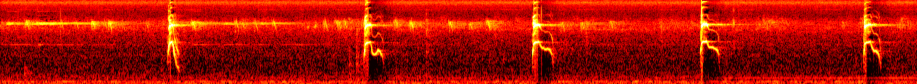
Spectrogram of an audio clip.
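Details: Girl Squirrel, a Douglas squirrel of the Puget Sound lowlands, approaching for a treat; five sharp, high whistled calls, each dropping quickly in pitch, spaced about two seconds apart over a faint low hum.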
